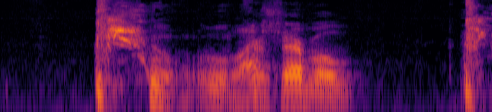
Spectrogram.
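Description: A sharp, sudden sneeze bursts out near the start, followed by someone speaking, then a quick second sneeze-like burst at the end.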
